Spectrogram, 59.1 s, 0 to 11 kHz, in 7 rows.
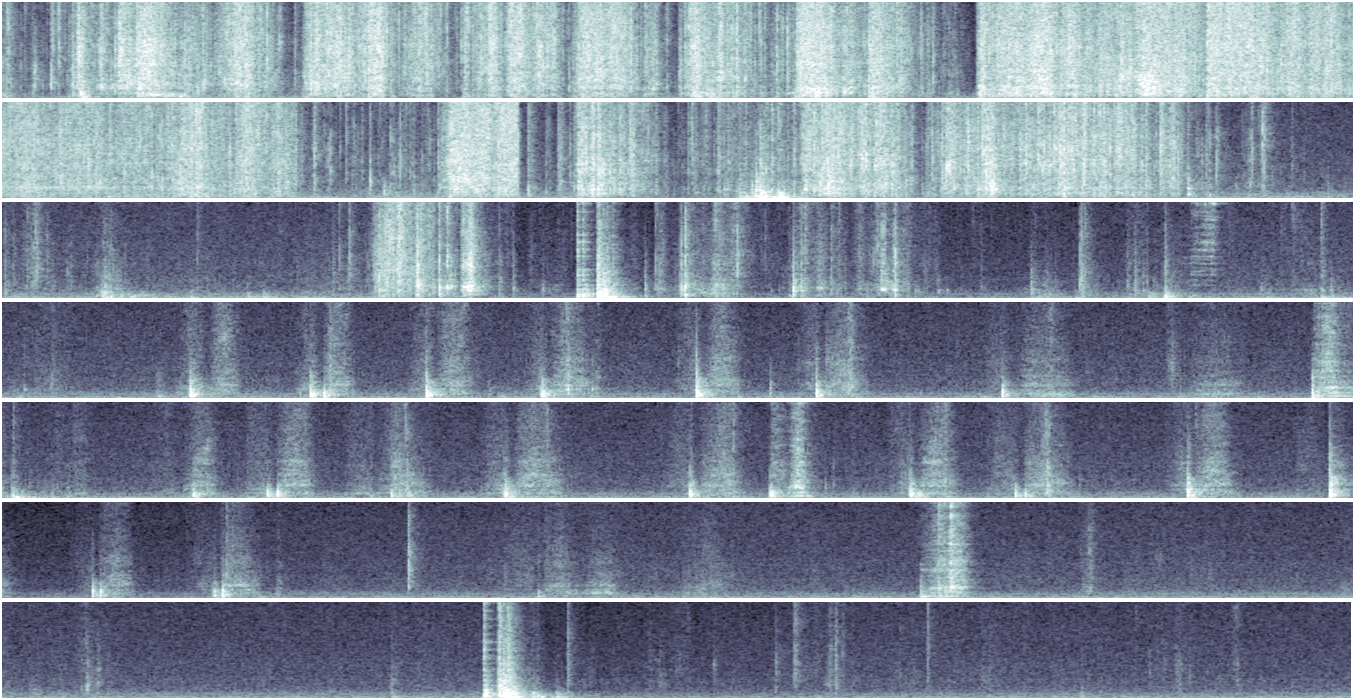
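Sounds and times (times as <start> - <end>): knife chopping on cutting board: 26.3 - 30.8, 31.5 - 32.0, 32.7 - 34.3, 34.9 - 37.3, 38.0 - 40.5, 41.1 - 44.0, 45.5 - 46.7, 48.0 - 48.3.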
